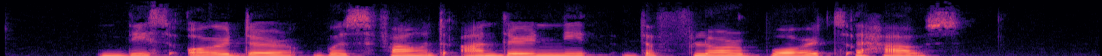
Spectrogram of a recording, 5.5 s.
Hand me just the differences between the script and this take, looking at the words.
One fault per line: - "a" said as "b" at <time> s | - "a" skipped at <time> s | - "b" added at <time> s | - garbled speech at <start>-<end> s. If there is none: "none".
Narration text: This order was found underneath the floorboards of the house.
- "of" skipped at 4.2 s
